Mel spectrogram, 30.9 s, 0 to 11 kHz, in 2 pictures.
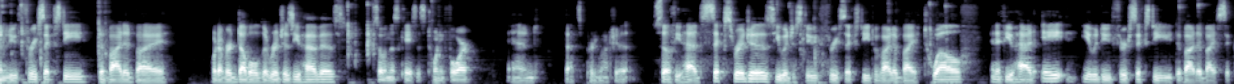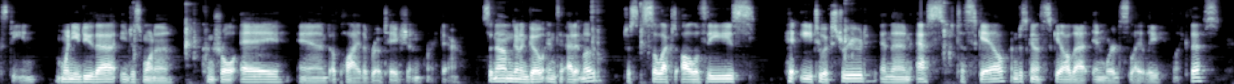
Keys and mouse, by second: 8.0 ctrl+z, 8.4-16.0 drag, 17.8 ctrl+a, 20.5-21.1 middle drag, 22.8 Tab, 23.4 a, 26.0 e.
